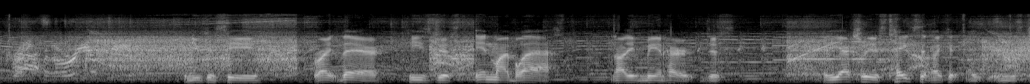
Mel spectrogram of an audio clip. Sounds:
Music, Speech

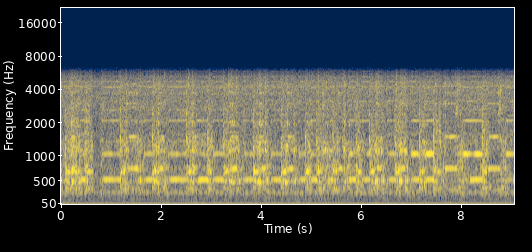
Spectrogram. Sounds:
Printer

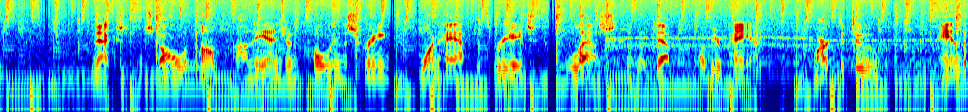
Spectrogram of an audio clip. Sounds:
Speech, Music

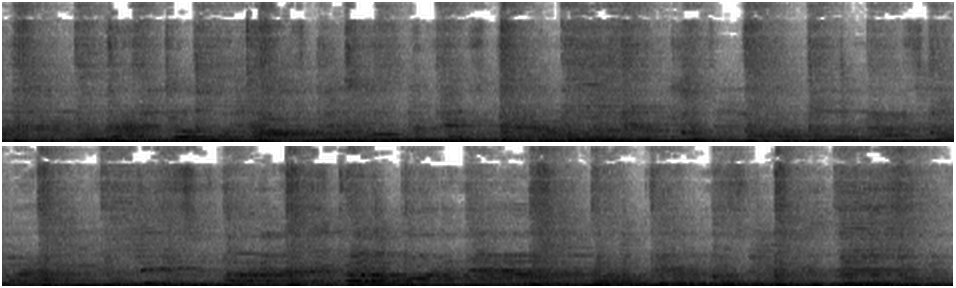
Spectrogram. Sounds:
Music

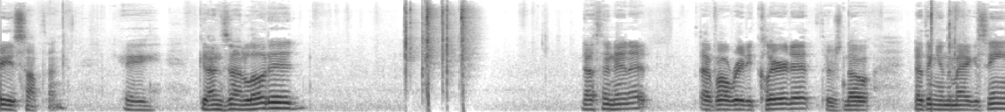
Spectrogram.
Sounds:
inside a small room, Speech

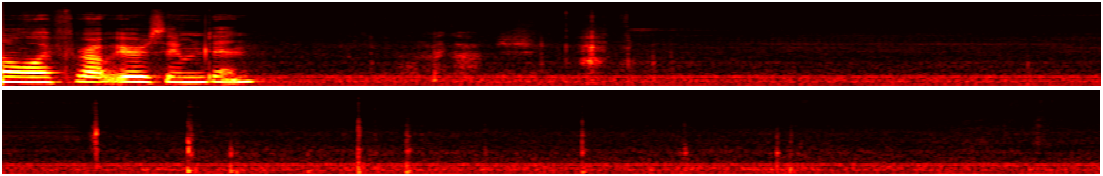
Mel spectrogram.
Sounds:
Speech

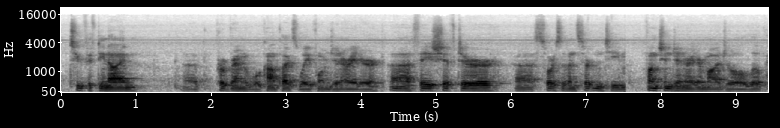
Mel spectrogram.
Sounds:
Speech

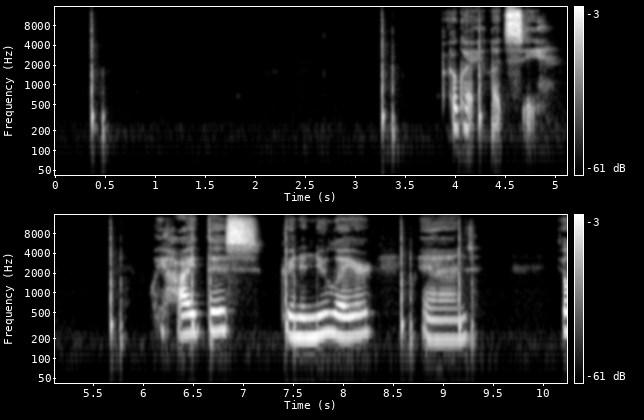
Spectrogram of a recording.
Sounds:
Speech

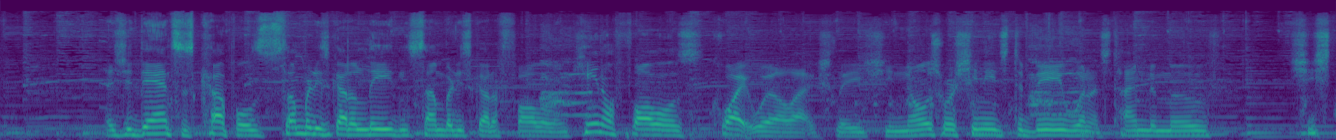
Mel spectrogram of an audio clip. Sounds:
Music, Speech

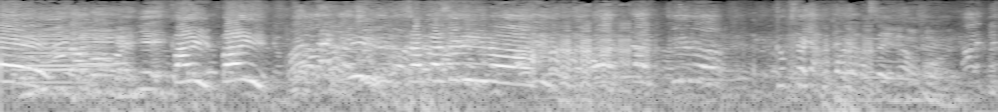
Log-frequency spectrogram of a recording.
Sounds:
Speech

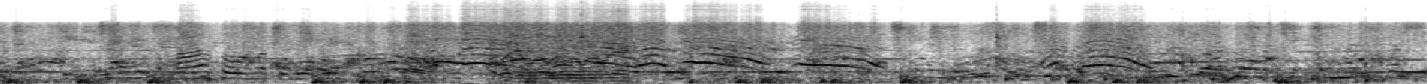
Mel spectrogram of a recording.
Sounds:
Music, Speech

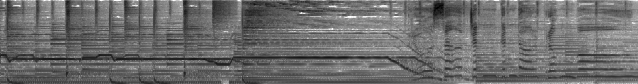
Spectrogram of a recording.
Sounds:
Music

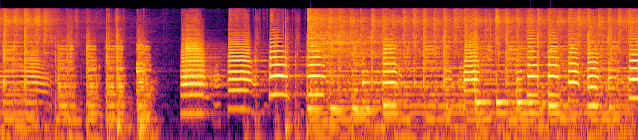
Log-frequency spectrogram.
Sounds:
Music

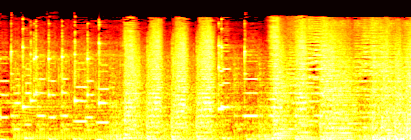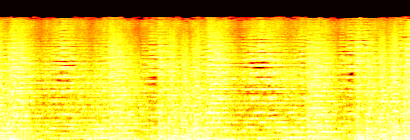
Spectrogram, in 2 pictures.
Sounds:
Funny music, Music

